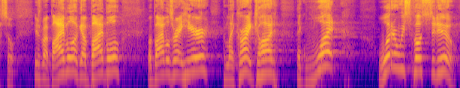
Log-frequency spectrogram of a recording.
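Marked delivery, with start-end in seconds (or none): 4.0-7.6 loud, high appeal upward; demanding plea. Retold or imitated. Man alone in bedroom asking God for direction, loudly demanding. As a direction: press God hard for an answer.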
